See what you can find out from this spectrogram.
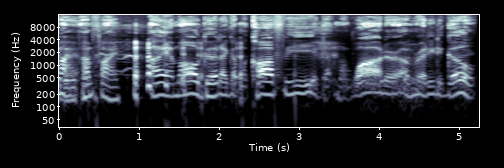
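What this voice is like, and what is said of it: Scratchy, hoarse voice. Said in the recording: “my scratchy voice ... You do have a little bit of laryngitis”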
